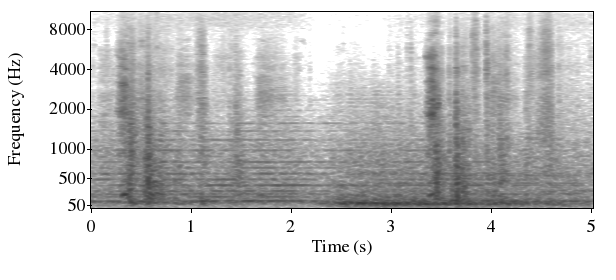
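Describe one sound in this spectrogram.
A person scrambles over a metal box with a dull thud.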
